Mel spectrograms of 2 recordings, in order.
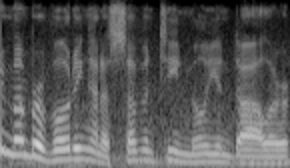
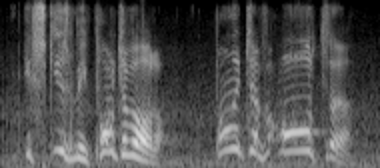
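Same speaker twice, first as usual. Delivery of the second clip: fake British accent, pitched very high; 11 semitones higher, 4 dB louder than usual. Mocking a man at a meeting who talks like he's british: put-on british accent. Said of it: "He talks like like he's got a British accent".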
